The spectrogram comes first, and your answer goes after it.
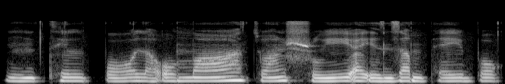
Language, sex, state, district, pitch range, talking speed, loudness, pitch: Mizo, female, Mizoram, Aizawl, 150-160 Hz, 140 wpm, -13 LUFS, 160 Hz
